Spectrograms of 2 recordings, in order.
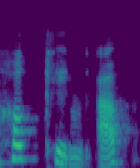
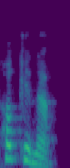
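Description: First: The two words are said separately. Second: The two words are linked together. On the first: "instead of saying" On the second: "the way that natives link their words together"

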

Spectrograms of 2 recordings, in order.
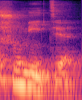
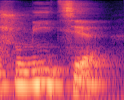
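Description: First: The word is said with harder Russian-style sounds. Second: The word is said with softer Belarusian-style sounds. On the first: This is how it sounds in Russian. "non «шумите» come in russo" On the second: This is how it sounds in Belarusian. "ma «шумите» è più dolce"

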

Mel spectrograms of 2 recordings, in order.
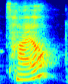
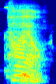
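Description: First: The voice rises at the end. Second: The voice falls or stays level at the end. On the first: It asks whether someone is sleeping. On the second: It states that someone is sleeping.

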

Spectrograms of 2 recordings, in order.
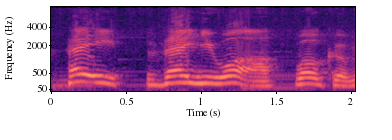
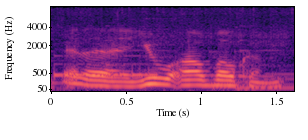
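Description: First: The break comes right after 'hey'. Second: The break comes after 'hey there'.

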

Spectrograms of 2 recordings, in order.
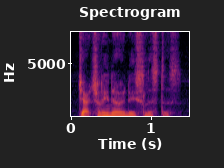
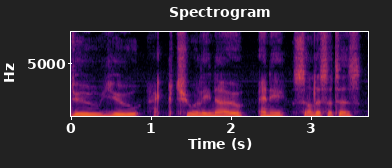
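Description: First: Sounds are dropped, merged and reduced together. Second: Every sound is pronounced fully and carefully. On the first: This is what actually comes out of the mouth. "the physical" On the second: This is the form stored in the mind. "as a kind of mental representation"

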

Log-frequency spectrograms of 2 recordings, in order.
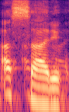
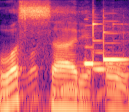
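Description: First: The word starts with a clearly heard 'a' sound. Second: The opening 'a' is dropped, joined to 'wa'. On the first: Reading starts at this word. "ഹംസിൽ നിന്നാണ് തുടങ്ങുന്നത് എങ്കിൽ അസ്സാരിഖു, അവിടെ നമുക്കതിനെ വെളിവായി കേൾക്കാം" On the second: The word is joined to the letter before it. "തൊട്ട് മുൻപിലുള്ള അക്ഷരത്തിലേക്ക് ചേർത്ത് വായിക്കുമ്പോൾ"

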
